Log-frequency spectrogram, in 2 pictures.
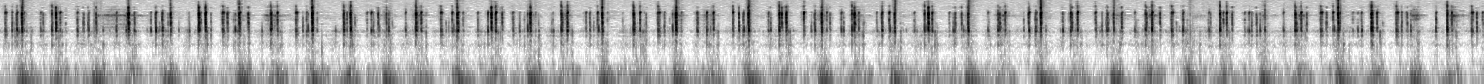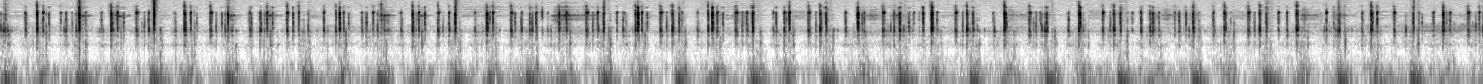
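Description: Footsteps of a trail runner climbing a mountain trail, a steady even rhythm of scuffs and knocks, each stride also jostling the microphone with a low thud.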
